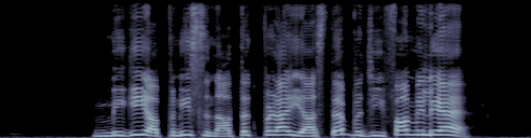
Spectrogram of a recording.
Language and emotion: Dogri, happy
